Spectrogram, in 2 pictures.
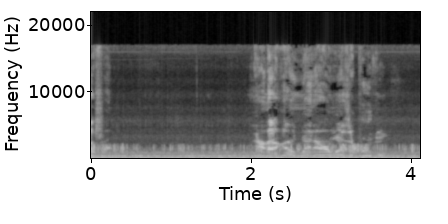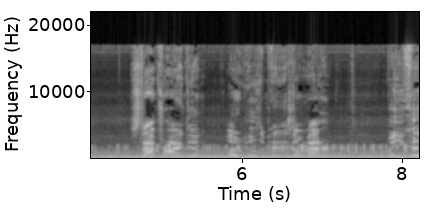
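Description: Steady road and engine noise inside a moving car's cabin, a constant low rumble and hiss. A man's voice comes through in short bursts in the middle.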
